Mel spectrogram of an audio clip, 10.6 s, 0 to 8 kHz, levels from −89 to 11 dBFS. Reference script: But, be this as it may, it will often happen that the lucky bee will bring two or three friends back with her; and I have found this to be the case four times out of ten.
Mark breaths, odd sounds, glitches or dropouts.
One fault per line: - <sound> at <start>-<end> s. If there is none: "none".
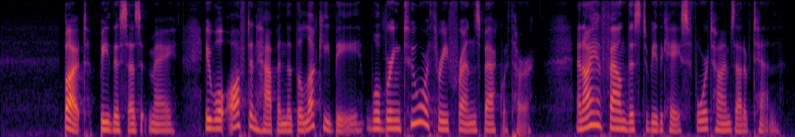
none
